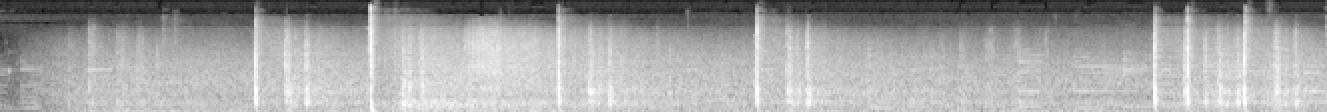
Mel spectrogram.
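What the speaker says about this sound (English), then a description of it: "I need to go set some fireworks off" Fireworks set off outdoors, a string of sharp, loud bangs and crackling pops scattered irregularly over a dense, continuous hiss of burning and smaller bursts.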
